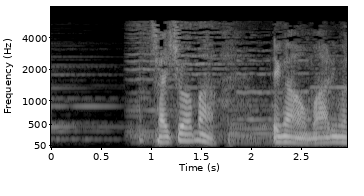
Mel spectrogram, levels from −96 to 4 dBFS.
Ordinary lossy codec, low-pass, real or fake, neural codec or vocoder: MP3, 24 kbps; 7.2 kHz; real; none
